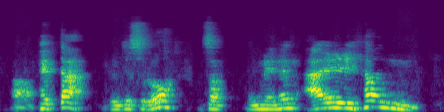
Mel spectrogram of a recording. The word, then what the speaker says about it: 알현: 그래서 목례는 알현. 이건 견으로 안 읽고 현으로 읽어야 됩니다.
